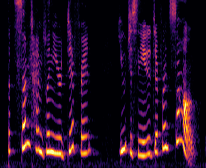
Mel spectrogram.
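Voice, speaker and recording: Squeaky and extremely high-pitched, a woman puts on a character voice. She talks at a fairly quick pace with lively intonation. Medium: read story.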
